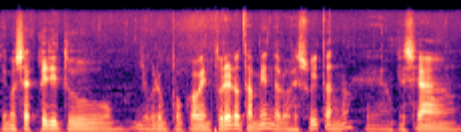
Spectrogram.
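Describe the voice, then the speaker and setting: A man's fairly low voice, fairly even in intonation, at a fairly quick pace. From Andalusia, Spain (El Puerto de Santa María, Cádiz). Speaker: photojournalist. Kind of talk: interview. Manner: hesitant, many fillers.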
